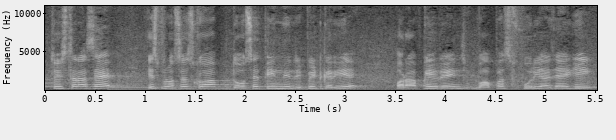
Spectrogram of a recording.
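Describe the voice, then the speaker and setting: A man in his thirties, a physiotherapist, calmly explaining exercises step by step in a clinic room, on a lapel mic. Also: high voice, normal speed, a little hiss or hum. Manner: calm, instructive, explains step by step.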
